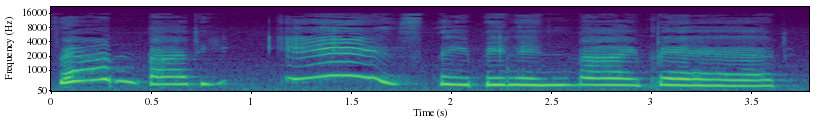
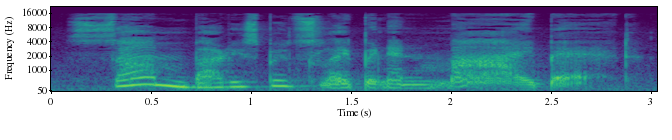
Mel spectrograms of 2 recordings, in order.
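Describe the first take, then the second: First: It is said in a small, squeaky voice. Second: It is said in a big, deep, growly voice.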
